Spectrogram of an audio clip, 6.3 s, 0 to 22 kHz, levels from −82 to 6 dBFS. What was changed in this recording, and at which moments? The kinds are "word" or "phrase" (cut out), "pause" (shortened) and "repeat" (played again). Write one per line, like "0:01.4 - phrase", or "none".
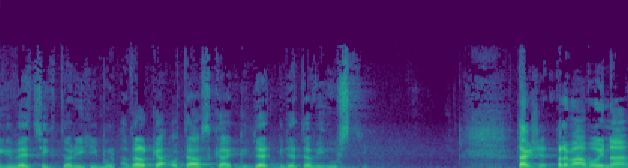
0:01.1 - word
0:02.3 - word
0:02.7 - word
